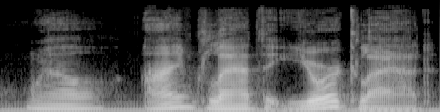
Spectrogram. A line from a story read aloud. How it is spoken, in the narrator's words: said very quietly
